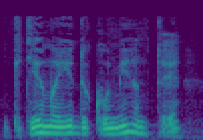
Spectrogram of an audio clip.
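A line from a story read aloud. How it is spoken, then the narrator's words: Stunned mutter. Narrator (Russian): пробормотала она, не в силах двинуться с места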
